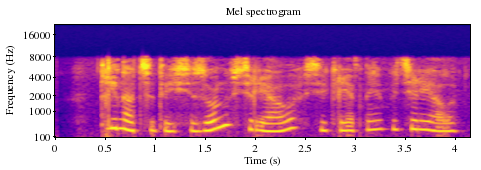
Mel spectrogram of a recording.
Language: Russian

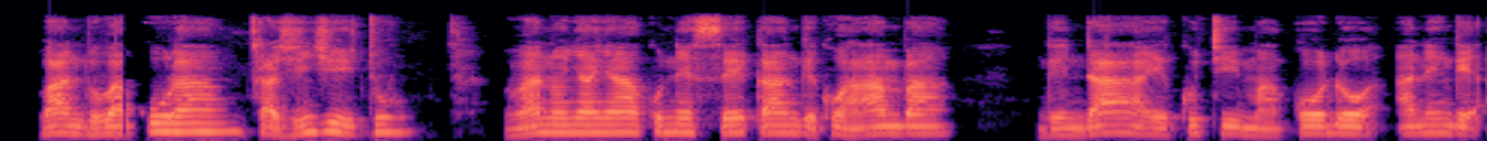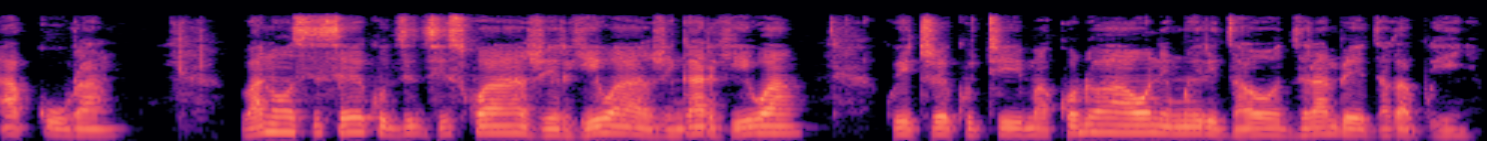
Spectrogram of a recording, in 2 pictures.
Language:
Ndau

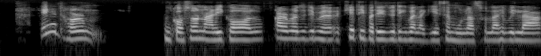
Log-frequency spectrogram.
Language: Assamese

